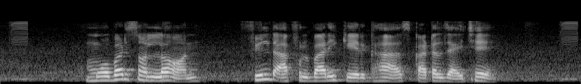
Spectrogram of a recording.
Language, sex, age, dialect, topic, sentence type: Maithili, female, 36-40, Bajjika, agriculture, statement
